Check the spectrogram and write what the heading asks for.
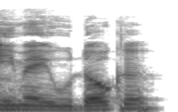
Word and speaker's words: Ime Udoka: Ime Udoka. – Ime Udoka.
